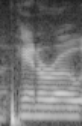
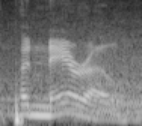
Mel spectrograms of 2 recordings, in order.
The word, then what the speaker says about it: Panero: Um Daniel Panro is in as well. Um I feel like I'm saying his name wrong still. Panero. There we go. Daniel Panero who gets the panini at Panera um is in as well.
